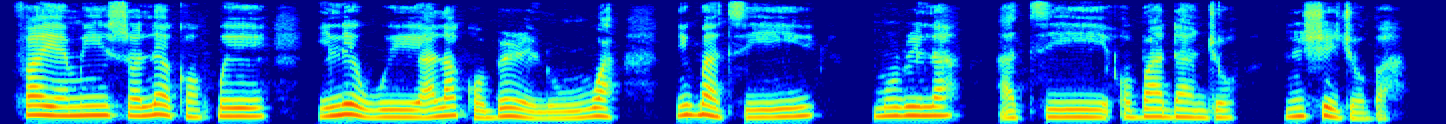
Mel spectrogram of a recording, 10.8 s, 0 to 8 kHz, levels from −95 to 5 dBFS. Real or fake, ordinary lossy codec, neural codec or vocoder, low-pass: real; none; none; none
